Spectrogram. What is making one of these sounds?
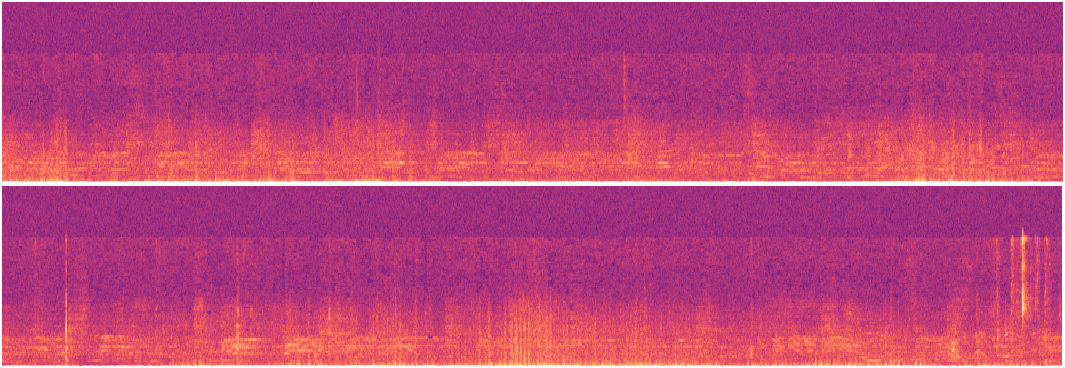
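Wind rumbles across an open microphone outdoors.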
